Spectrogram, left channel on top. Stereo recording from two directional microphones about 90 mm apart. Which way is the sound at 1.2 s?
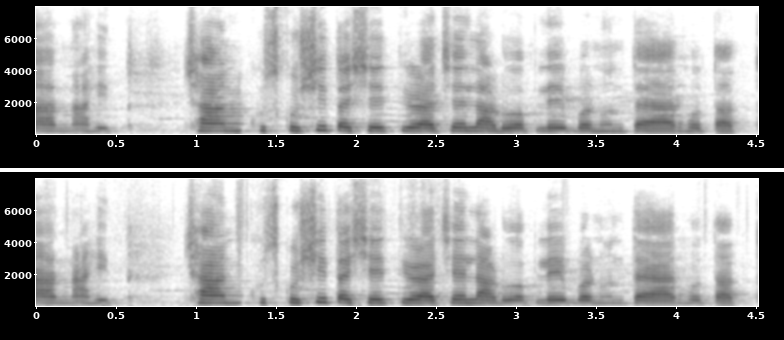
30° left (ahead or behind).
